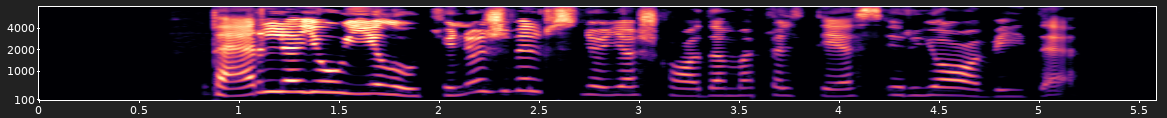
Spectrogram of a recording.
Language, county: Lithuanian, Kaunas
